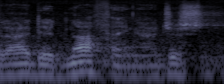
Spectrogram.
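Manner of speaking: low, subdued confession; ashamed admission. Retold or imitated. Pastor confessing to a church member, ashamed and quiet. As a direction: admit it quietly, head bowed in shame. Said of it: "had to bow his head in shame".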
